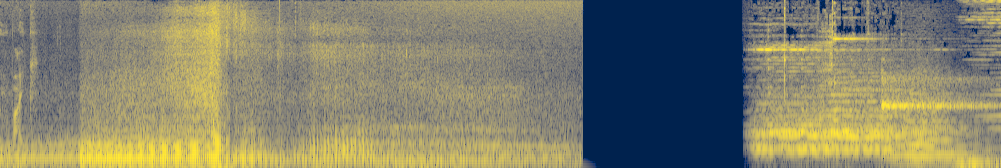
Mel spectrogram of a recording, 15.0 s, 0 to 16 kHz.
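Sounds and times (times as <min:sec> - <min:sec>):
motorcycle engine revving and idling: 0:00.0 - 0:08.8.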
